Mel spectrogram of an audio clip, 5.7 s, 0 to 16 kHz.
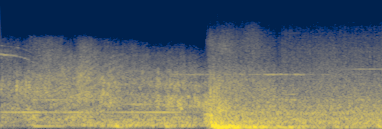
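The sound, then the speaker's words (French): The Bell X-1 rocket plane, flown by Chuck Yeager after being dropped from a bomber in 1947, roars steadily, then breaks the sound barrier with a sudden, deep boom about halfway through. Its loud rumbling engine noise continues afterward. “Il passe le fameux mur du son en 1947.”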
